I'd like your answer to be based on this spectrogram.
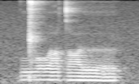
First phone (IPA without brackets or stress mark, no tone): ŋ͡ǁ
